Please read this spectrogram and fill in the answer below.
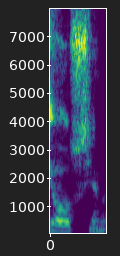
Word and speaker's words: Ossian: Ecco, io ho fatto notare che queste formule si ritrovano nell'Ossian, va pronunciato all'italiana, di Cesarotti, questo poemetto ricavato da un falso sostanzialmente scozzese di Macpherson, che ricostruisce queste mitiche vicende di Ossian.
